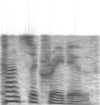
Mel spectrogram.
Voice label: "consecrative", English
